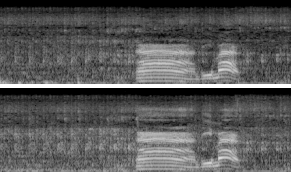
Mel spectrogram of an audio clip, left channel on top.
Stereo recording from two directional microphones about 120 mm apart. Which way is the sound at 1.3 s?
5° right (ahead or behind).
